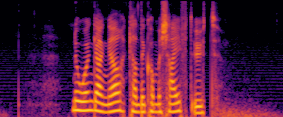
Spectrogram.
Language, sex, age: Norwegian, female, 25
